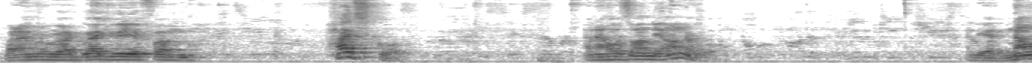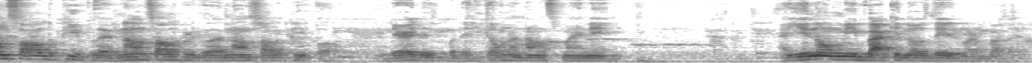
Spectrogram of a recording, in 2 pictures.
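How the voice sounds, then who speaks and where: A man's voice: fairly low pitch, a little fast, long pauses, soft background music. A man from Canada telling an emotional personal story in casual conversation, acting out the voices of people in it. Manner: emotional, animated, acts out quoted voices. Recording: echoey room.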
